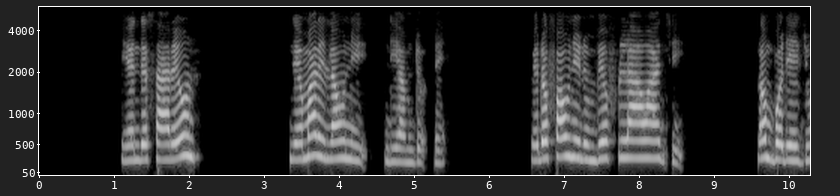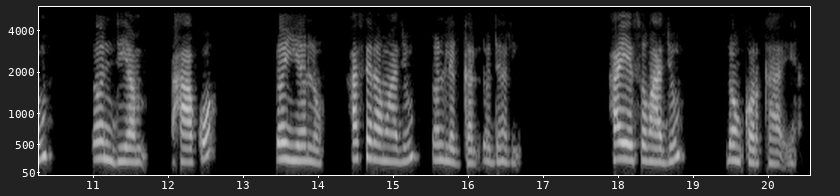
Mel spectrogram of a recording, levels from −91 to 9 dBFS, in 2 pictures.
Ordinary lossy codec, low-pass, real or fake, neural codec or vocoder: AAC, 48 kbps; 5.4 kHz; real; none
